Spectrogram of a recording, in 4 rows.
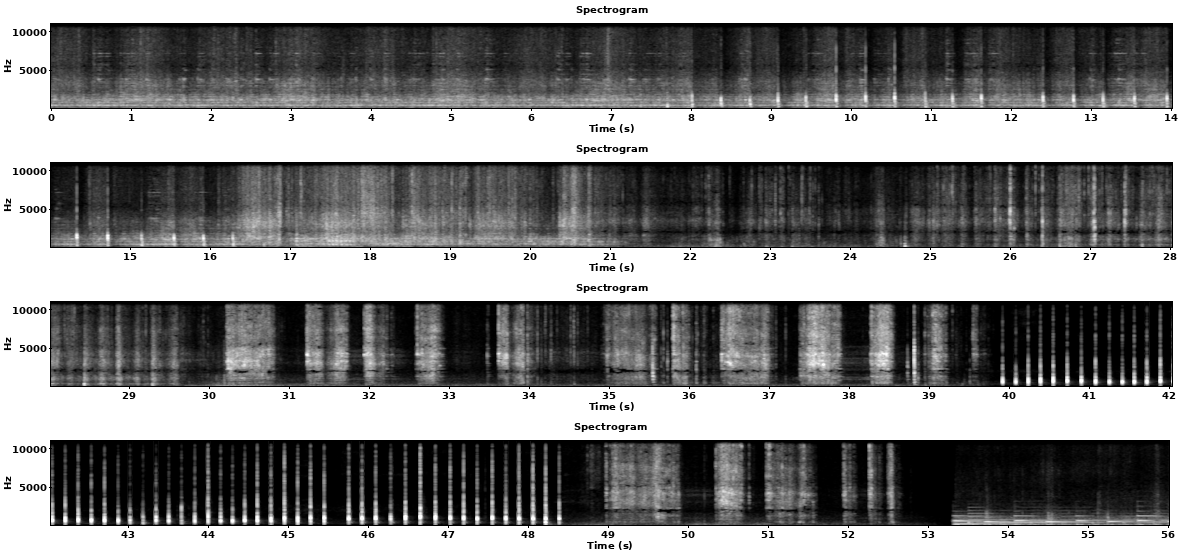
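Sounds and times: trowel scraping stone: 0.0 - 21.5, 26.8 - 39.9, 48.1 - 52.7
rapid even tapping: 39.9 - 48.4.

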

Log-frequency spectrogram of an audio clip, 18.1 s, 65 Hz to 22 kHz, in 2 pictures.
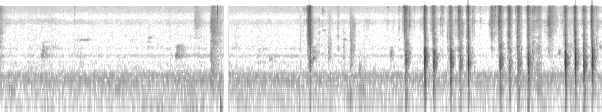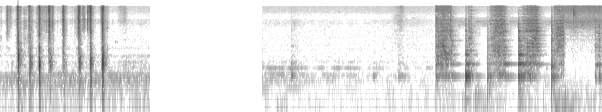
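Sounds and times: knife chopping on cutting board: 6.0 - 10.6.

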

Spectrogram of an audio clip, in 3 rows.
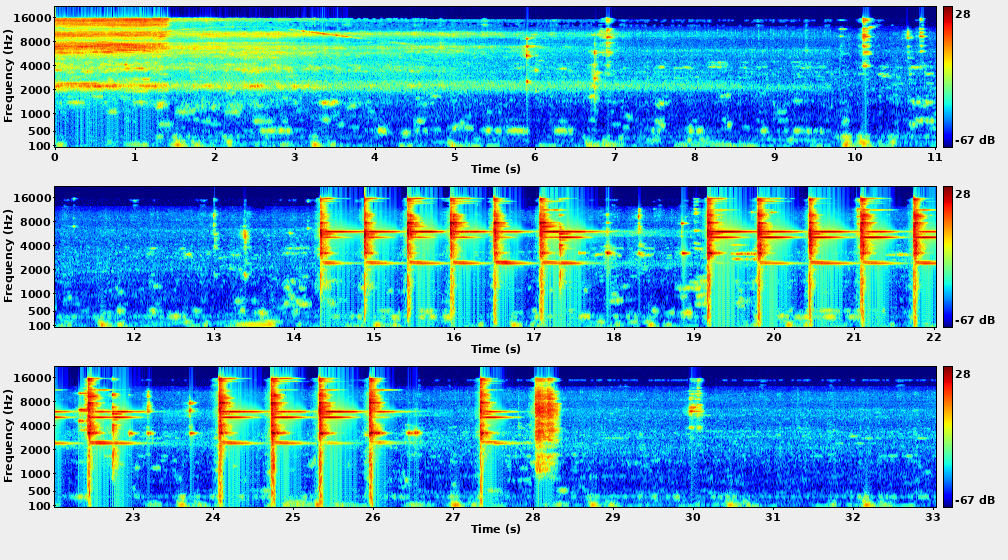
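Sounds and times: hammer striking metal on anvil: 14.3 - 18.1, 18.8 - 26.6, 27.3 - 28.3.

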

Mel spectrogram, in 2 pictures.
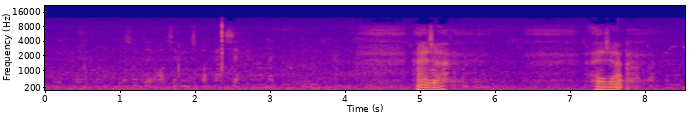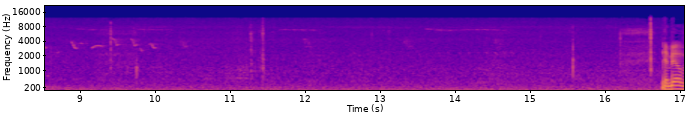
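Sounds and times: bird chirps: 0.0 - 15.3
river background noise: 0.0 - 17.0
faint clicks: 9.3 - 9.9, 15.5 - 16.8.

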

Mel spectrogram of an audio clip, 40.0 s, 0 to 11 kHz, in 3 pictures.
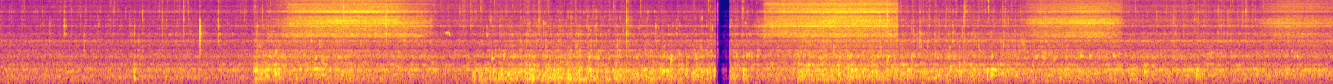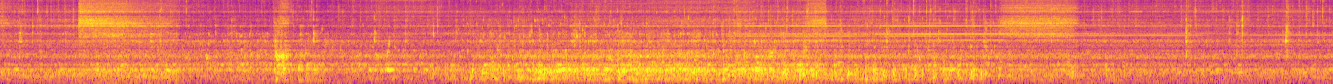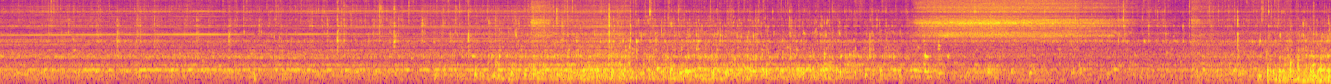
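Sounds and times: underwater hiss: 2.7 - 4.4, 7.5 - 9.1, 10.2 - 11.4, 12.5 - 15.2, 19.6 - 21.8, 23.3 - 24.4, 31.9 - 32.9, 35.7 - 39.1
exhaled bubbles underwater: 4.6 - 10.4, 14.8 - 23.4, 31.1 - 36.0, 38.9 - 39.9.

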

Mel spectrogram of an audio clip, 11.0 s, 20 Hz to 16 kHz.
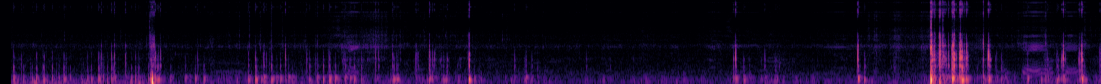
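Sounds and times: irregular clicks and knocks: 8.6 - 11.0.

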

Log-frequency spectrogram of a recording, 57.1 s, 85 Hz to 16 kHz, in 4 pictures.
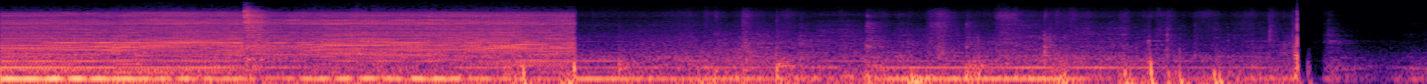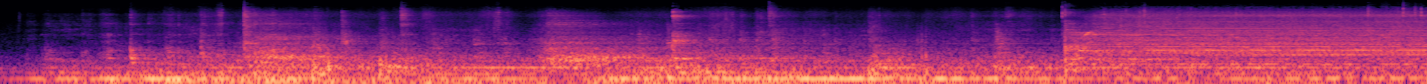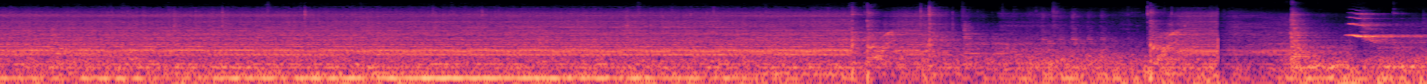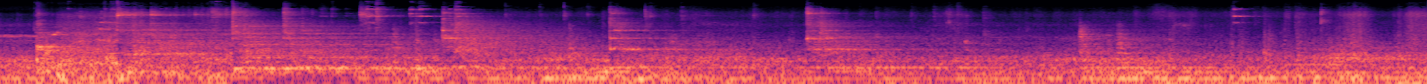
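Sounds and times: wind turbine machinery hum: 0.0 - 42.2, 43.0 - 57.0.

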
